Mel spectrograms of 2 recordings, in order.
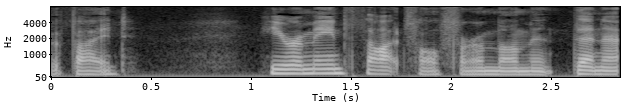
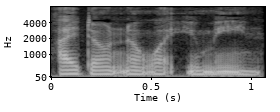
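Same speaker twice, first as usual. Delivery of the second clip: plain reading voice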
